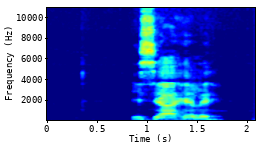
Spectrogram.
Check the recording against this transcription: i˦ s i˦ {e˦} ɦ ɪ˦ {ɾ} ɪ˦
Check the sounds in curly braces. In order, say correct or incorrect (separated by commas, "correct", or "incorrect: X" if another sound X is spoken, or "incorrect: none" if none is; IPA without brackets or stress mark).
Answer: incorrect: a˦, incorrect: l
